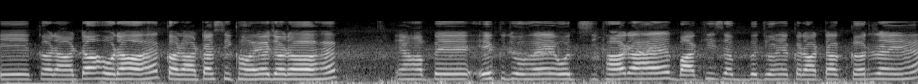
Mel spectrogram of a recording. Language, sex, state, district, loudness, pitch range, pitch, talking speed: Hindi, female, Bihar, Patna, -14 LUFS, 235-255 Hz, 245 Hz, 170 wpm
